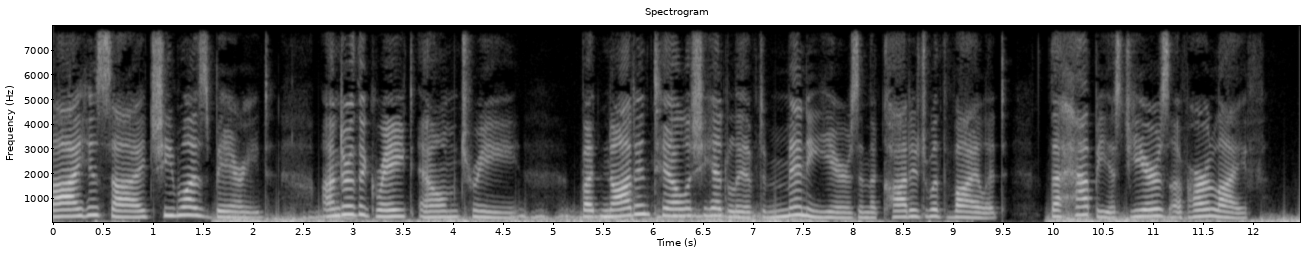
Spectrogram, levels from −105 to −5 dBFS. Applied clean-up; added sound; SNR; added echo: none; Wind; 3 dB; none.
